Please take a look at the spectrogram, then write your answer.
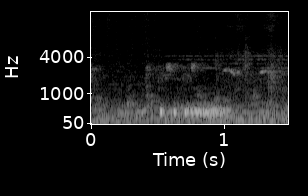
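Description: Racing pigeons, a silver cock among them, coo softly at a loft, a short low murmuring call rising briefly over faint background noise.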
